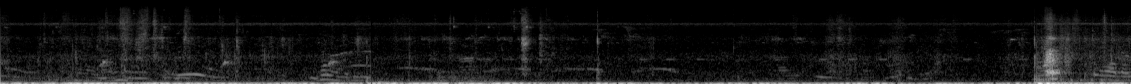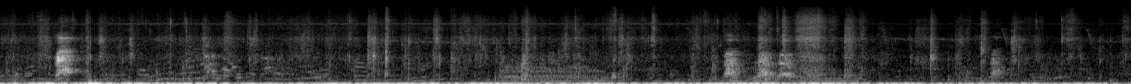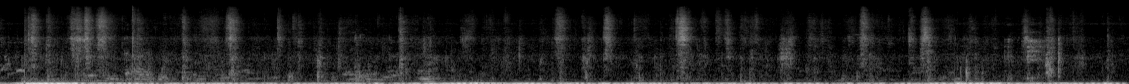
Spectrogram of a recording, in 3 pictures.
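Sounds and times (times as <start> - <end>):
people talking: 0.0 - 9.8, 10.4 - 18.0, 21.0 - 27.4.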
